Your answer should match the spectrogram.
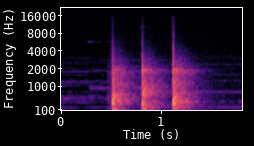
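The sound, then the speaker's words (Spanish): Three loud, evenly spaced knocks on a living-room door, less than half a metre from the listeners, at one in the morning. Each is a sharp thump with a short ringing decay, after a near-silent start. “Algo en la puerta del living, ni siquiera a medio metro de donde estábamos nosotros.”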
